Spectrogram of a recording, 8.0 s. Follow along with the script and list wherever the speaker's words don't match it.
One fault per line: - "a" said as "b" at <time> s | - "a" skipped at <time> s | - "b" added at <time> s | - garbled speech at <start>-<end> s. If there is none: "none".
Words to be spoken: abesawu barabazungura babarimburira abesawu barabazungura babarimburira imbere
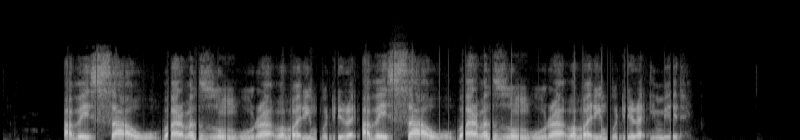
none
